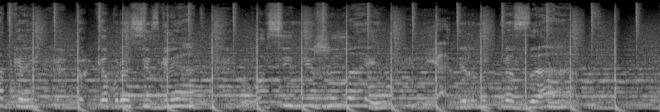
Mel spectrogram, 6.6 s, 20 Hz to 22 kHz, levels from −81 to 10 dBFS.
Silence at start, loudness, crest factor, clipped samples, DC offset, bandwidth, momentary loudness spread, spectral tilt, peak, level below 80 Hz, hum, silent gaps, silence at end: 0 s; -19 LUFS; 18 dB; under 0.1%; under 0.1%; over 20 kHz; 5 LU; -3 dB/octave; -2 dBFS; -50 dBFS; none; none; 0 s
